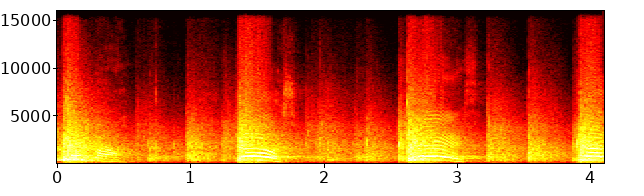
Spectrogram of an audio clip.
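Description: Flamenco shoes stamping on a wooden floor in a zapateado: heavy stamps in an even rhythm, about one every 1.3 seconds, each landing together with a called-out count.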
